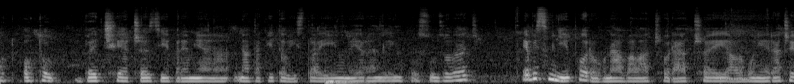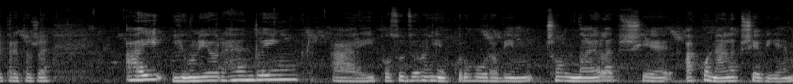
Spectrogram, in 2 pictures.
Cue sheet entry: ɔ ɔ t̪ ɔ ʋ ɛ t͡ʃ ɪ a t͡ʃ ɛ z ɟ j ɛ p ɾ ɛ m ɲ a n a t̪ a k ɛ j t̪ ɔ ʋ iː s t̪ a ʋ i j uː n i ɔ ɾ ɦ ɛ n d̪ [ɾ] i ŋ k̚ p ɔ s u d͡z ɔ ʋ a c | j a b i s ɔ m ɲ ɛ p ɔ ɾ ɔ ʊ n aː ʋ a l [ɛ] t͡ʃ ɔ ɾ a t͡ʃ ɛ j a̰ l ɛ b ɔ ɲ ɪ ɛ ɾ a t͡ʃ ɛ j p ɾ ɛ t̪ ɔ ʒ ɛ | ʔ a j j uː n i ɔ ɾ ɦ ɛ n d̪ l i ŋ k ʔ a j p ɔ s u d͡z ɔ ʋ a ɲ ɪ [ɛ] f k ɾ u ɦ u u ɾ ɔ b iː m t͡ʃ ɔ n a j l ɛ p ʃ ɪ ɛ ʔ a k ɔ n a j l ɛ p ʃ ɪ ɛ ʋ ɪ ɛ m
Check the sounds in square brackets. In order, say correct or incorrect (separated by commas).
incorrect, incorrect, correct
